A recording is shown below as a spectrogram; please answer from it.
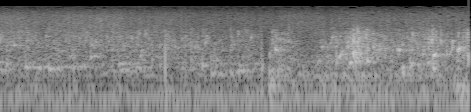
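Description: Steady hiss and crackle over a low hum: the background noise of an old optical film soundtrack.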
